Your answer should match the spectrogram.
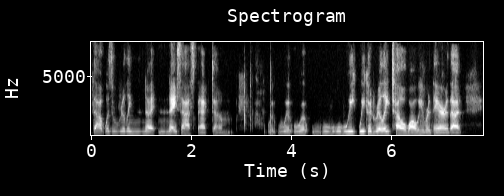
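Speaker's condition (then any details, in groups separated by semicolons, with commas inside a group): Stuttering; covert since childhood, immediate onset soon after starting to talk, school therapy from kindergarten, private therapist; formerly word switching and avoiding, held back stutters, pushed words out, appeared out of breath; repeated sounds, repeated words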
